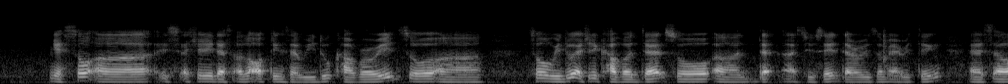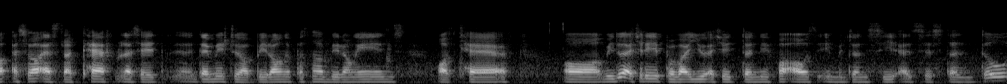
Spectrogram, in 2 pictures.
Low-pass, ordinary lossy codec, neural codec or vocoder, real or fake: 7.2 kHz; none; none; real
